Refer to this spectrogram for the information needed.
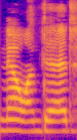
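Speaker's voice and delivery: put-on sassy tone. Retelling how Percy answers Charon's question: imitating Percy's sassy reply. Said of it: "The sass".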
